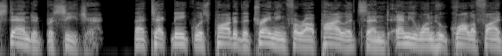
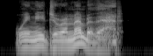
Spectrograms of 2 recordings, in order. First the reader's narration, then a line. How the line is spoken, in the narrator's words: I muttered softly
